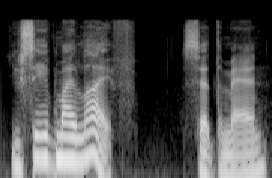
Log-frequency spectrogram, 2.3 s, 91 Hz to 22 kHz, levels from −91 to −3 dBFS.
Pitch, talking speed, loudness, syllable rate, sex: 130 Hz, 185 wpm, -19 LUFS, 4.5 syllables/s, male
